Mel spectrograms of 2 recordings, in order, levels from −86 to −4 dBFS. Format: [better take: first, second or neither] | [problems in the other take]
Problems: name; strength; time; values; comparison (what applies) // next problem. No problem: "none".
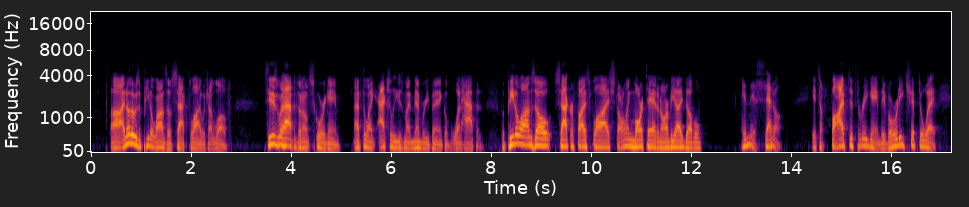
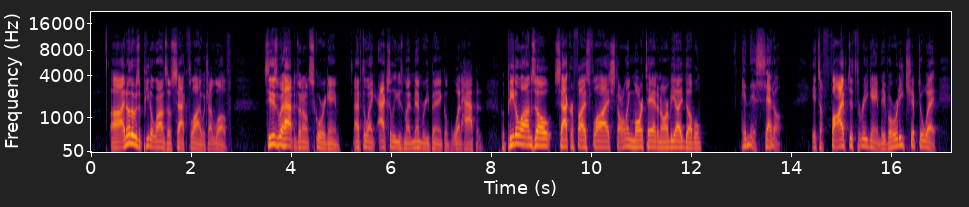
second | muffled; very; fading above 2.5 kHz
